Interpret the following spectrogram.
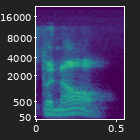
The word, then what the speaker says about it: banal: banal It's banal.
